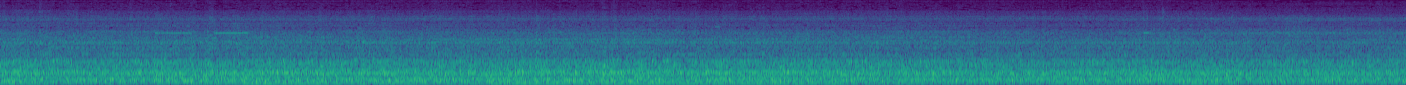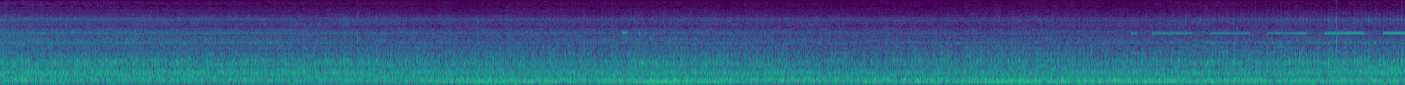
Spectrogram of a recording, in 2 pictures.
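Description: Iseki rice combine harvester running steadily as it cuts through the paddy, its engine drone constant. A high electronic beeper on the machine sounds briefly about two seconds in and beeps repeatedly near the end.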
